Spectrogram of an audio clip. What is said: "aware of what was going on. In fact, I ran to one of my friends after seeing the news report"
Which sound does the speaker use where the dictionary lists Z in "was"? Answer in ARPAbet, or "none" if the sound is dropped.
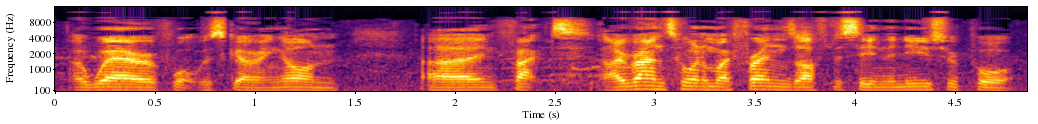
Z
